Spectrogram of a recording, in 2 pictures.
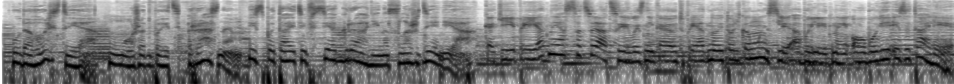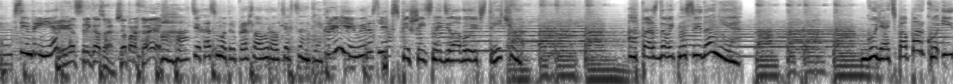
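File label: female, Russian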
